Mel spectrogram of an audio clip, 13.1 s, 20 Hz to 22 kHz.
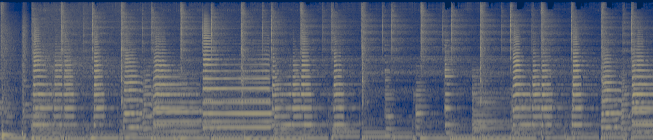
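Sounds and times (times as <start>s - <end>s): bass: 0.0s - 13.0s
drums: 0.0s - 13.0s
saxophone: 0.6s - 7.4s.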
